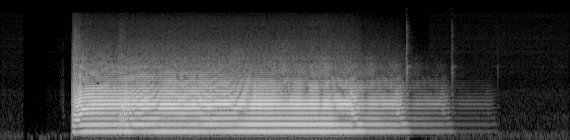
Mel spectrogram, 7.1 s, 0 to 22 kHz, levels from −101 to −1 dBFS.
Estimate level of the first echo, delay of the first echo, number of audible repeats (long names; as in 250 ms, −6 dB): −8.0 dB, 567 ms, 2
